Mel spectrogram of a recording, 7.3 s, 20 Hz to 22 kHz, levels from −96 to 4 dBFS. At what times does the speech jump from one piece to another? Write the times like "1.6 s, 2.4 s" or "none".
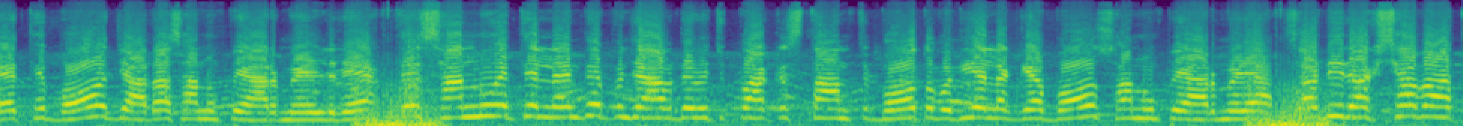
1.9 s, 6.4 s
